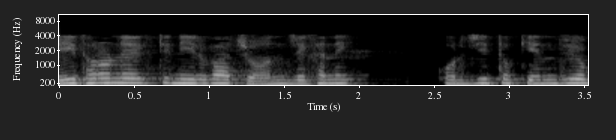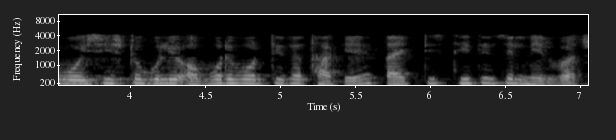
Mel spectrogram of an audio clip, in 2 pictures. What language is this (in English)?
Bangla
